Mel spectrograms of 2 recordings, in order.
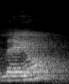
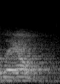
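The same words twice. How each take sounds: First: Leon as LE-on, slow with questioning rise; misplaced stress on first syllable. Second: Leon as le-ON, ending emphasised; stress on last syllable. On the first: Teacher asks is it this way, first-syllable stress in Leon. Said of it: "It's not leon". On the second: Teacher gives the second option, final-syllable stress in leon. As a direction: put the weight on the ON of leon. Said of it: "It's on the last syllable". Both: Shown as a demonstration.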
